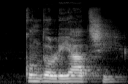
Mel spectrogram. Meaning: condolence
- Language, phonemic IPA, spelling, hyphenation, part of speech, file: Dutch, /ˌkɔn.doː.leːˈɑn.(t)si/, condoleantie, con‧do‧le‧an‧tie, noun, Nl-condoleantie.ogg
